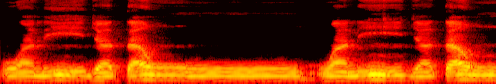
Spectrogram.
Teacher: kalau ada tanwin bertemu dengan huruf waw, maka menjadi idgham bi gunnah. Nah, walijatau.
